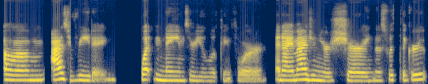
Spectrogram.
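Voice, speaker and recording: A woman speaking as game master in measured, formal phrases, improvising roleplay and narration. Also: mid-range voice, steady tone, gravelly, bright, forceful tone, no echo, rough recording.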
